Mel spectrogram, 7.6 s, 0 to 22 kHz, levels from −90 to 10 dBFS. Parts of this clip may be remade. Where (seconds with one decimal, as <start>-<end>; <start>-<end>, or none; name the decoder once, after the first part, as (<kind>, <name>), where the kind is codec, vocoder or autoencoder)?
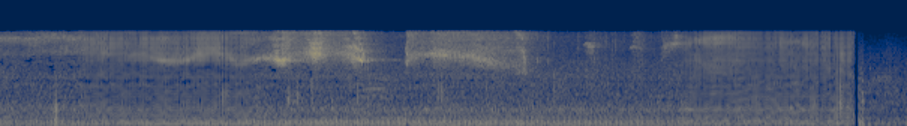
0.7-2.1 (vocoder, BigVGAN v2); 5.7-7.1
